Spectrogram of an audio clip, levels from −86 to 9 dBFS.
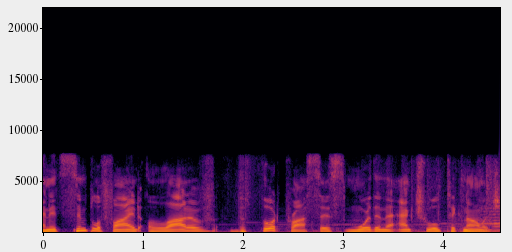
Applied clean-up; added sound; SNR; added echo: none; none; none; none.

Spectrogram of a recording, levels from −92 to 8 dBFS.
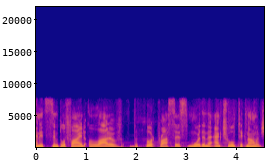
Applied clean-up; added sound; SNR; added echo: neural separator model SepFormer DNS4.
